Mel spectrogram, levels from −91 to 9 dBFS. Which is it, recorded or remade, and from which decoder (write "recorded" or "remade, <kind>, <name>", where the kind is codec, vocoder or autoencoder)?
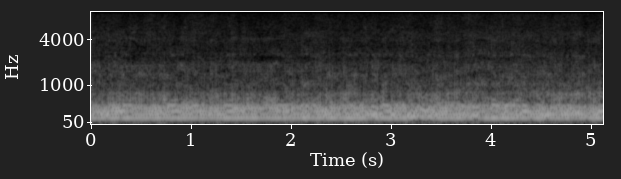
remade, codec, SNAC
